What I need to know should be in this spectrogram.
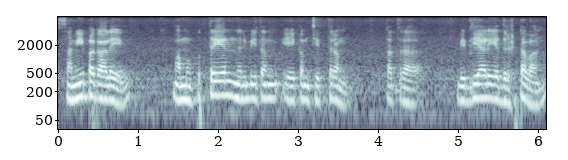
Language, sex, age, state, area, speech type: Sanskrit, male, 45-60, Tamil Nadu, rural, spontaneous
